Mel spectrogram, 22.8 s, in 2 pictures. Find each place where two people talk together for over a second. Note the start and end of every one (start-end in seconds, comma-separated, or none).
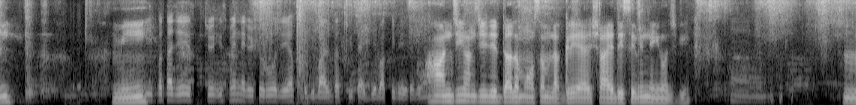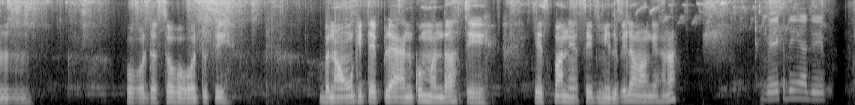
none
